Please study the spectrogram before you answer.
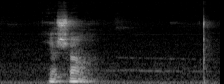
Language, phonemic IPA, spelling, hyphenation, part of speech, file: Turkish, /jaˈʃam/, yaşam, ya‧şam, noun, Tr tr yaşam.ogg
- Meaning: life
